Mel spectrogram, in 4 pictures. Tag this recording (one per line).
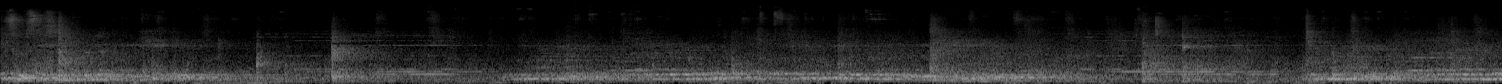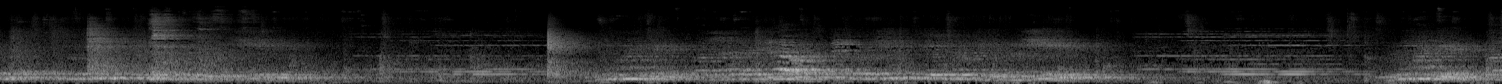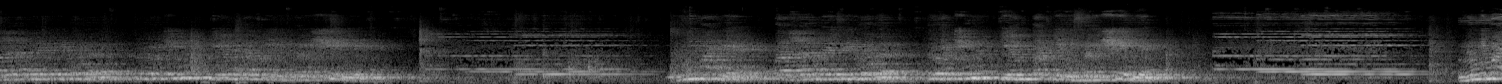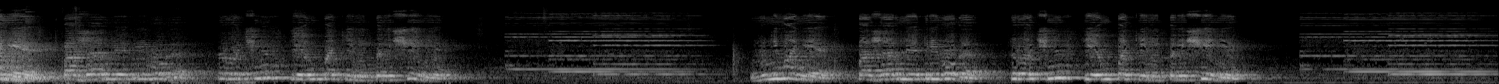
alarm
fire
fire-alarm
office
russian
russian-speech
speech
staircase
